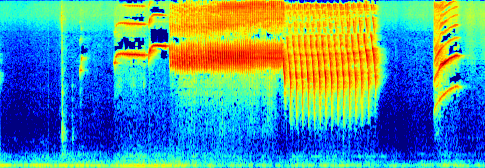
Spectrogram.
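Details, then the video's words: Singing Atlantic canary in a lure recording to prompt other canaries to sing. Clipped high whistles rise to a long piercing buzzy trill, then a quick rattle of sweeping notes, silence, and one last down-slurred trio of notes. "Kenari gacor NGEREK Cuit cuit EMOSI"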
